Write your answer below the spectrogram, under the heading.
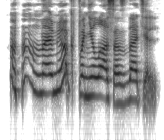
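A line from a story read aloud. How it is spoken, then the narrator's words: Drunken giggle. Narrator (Russian): Она пьяно хихикнула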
